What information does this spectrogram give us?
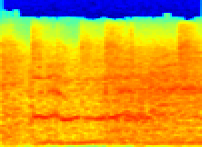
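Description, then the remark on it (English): A company car revs hard and pulls away with its tires squealing and skidding, a loud, continuous screech over the engine roar lasting a second or two. “I can drive this baby out of here right now.”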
